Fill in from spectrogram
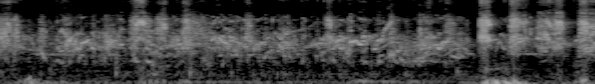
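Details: A short burst of budgie chatter from birds playing together: thick, scratchy high warbling with sharp chirps and a few brighter squeaks near the end.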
